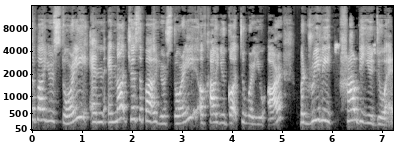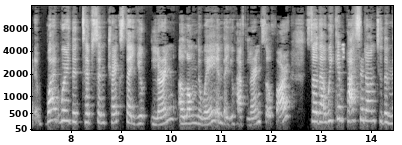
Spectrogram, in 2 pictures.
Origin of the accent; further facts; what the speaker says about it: Venezuela; moved away; I grew up in Venezuela where I was represented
